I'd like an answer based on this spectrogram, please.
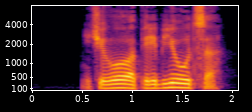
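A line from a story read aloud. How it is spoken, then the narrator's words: Gruff mutter. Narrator (Russian): буркнул я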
